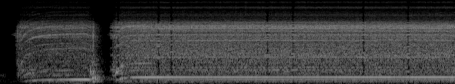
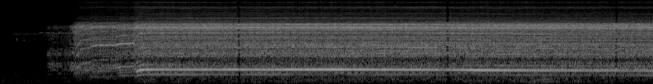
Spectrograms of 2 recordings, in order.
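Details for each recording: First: Aldi Workzone 18V cordless drill after replacing its burnt-out, smoking motor with a new RS550 12-tooth motor and reassembling. Tested in both directions and at different speeds: clean, steady whine with no grinding or stutter, feels powerful. Normal motor. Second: Aldi Workzone 18V cordless drill, motor burnt out by overworking it with a wire wheel on rust; smoking and sparking inside. No load, constant speed: steady high whine with a hissy, rough top end. Burnt-out motor, later replaced with an RS550 12-tooth motor.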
